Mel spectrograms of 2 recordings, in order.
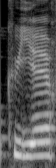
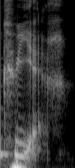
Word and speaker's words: cuillère: This one actually happens to be the most difficult to pronounce according to my students, so let's say this one again. Cuit, cuit, so you got 2 sounds here, the U and E.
